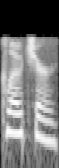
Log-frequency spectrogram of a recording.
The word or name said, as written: cloture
